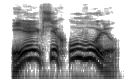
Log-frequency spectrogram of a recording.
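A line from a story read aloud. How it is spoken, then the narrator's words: Mighty growl. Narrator (Russian): прорычал могучий Тесноглидик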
